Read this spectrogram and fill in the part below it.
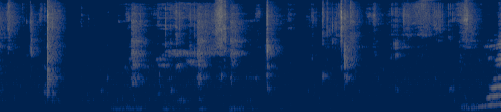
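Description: Trading cards rustle and flick as hands handle them.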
